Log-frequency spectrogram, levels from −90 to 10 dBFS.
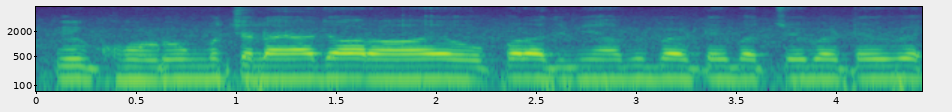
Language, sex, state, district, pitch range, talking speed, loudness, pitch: Hindi, male, Haryana, Jhajjar, 140-145 Hz, 190 wpm, -14 LUFS, 145 Hz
